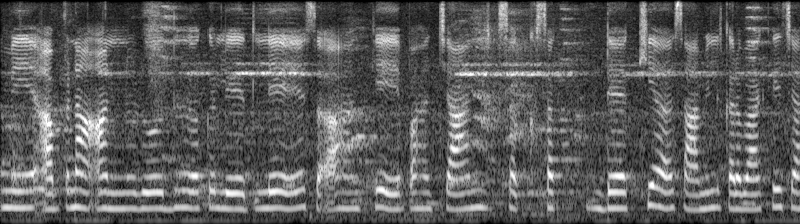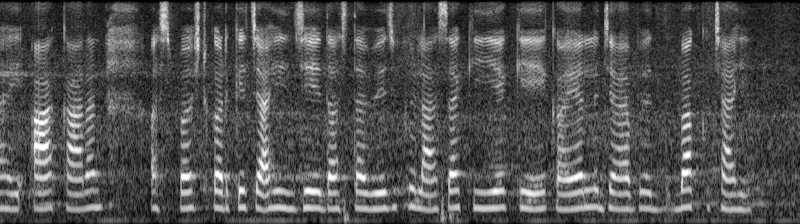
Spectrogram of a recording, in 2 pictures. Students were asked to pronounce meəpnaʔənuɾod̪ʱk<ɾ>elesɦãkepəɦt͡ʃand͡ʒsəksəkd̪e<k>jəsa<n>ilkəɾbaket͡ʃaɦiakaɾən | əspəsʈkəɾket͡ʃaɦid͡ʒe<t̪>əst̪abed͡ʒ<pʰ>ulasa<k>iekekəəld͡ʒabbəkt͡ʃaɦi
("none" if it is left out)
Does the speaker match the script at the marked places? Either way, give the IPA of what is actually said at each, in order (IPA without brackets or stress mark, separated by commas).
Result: l, kʰ, m, d̪, kʰ, k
